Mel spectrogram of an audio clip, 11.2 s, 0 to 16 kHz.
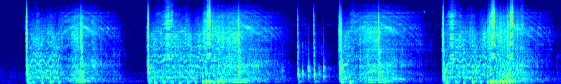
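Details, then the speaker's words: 1959 Chevy Biscayne 6-cylinder, freed after being seized through about 20 years of storage, day three: five separate bursts of laboured cranking dying away without catching. Owner says the starter isn't helping and decides to charge the battery. "come on baby the starter just isn't isn't helping me here at all I'll charge the battery a little bit and see if that'll help it"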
